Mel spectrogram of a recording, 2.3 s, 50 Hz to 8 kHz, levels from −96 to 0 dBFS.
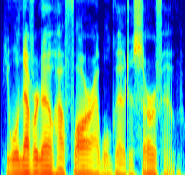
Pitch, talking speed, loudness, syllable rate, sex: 95 Hz, 310 wpm, -19 LUFS, 6.6 syllables/s, male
